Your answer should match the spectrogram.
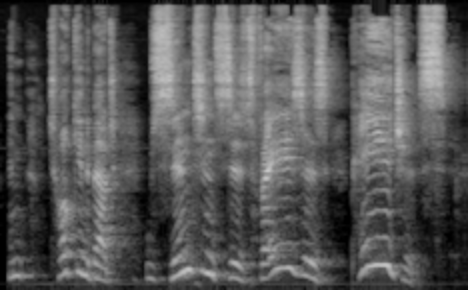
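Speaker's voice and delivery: slow list climbing to a high PAGES; building emphasis. Acted. Lonely woman insisting she talks to herself, emphatic and building up to PAGES. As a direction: punch SENTENCES, PHRASES, then PAGES highest.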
